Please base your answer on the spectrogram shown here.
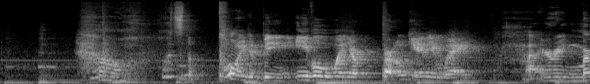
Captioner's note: sigh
